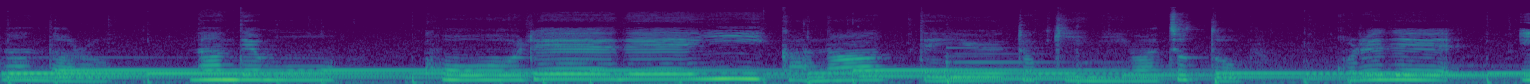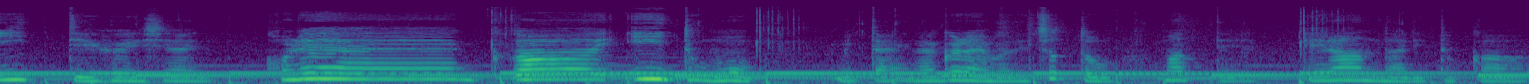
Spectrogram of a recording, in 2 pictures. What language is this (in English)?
Japanese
